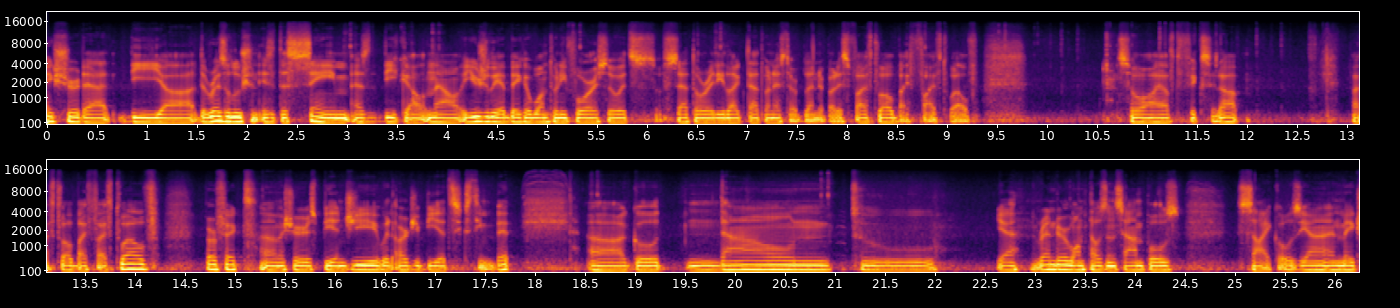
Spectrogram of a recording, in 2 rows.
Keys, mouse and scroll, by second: 9.6-13.2 drag, 18.5 click.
